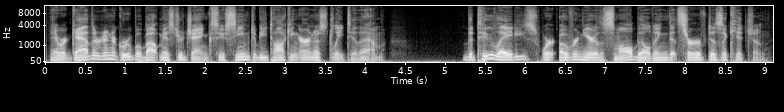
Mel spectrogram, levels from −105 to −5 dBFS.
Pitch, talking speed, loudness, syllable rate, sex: 105 Hz, 205 wpm, -18 LUFS, 5.7 syllables/s, male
